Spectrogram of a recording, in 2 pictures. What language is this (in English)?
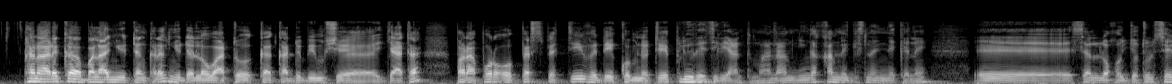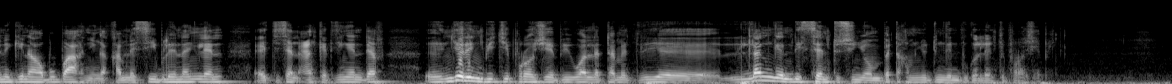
Wolof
